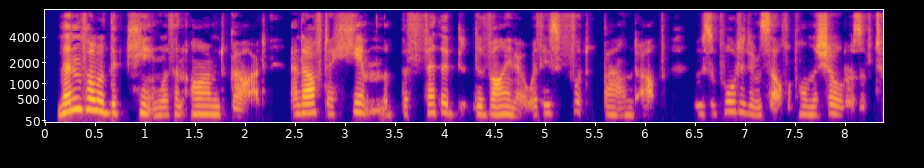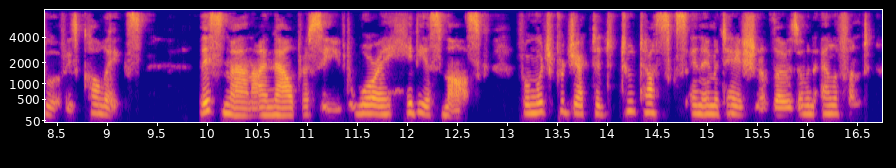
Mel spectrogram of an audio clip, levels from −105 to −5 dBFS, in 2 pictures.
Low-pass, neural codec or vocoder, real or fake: 7.2 kHz; codec, 16 kHz in and 24 kHz out, 2.2 kbps, FireRedTTS-2 codec; fake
